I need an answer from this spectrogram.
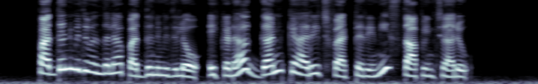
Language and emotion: Telugu, neutral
